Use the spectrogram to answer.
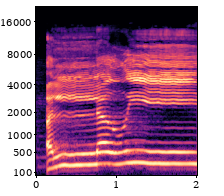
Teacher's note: الذی یا مدہ ہو رہا ہے، ایک الف کے برابر کھینچ کے پڑھیں گے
